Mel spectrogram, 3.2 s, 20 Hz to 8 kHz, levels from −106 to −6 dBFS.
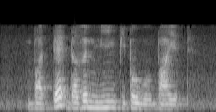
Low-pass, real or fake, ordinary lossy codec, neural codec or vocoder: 7.2 kHz; real; AAC, 16 kbps; none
